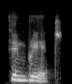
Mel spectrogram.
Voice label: "fimbriate", Indian

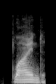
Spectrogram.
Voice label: "blind", American

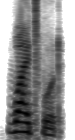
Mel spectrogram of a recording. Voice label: "whitewood", Indian

